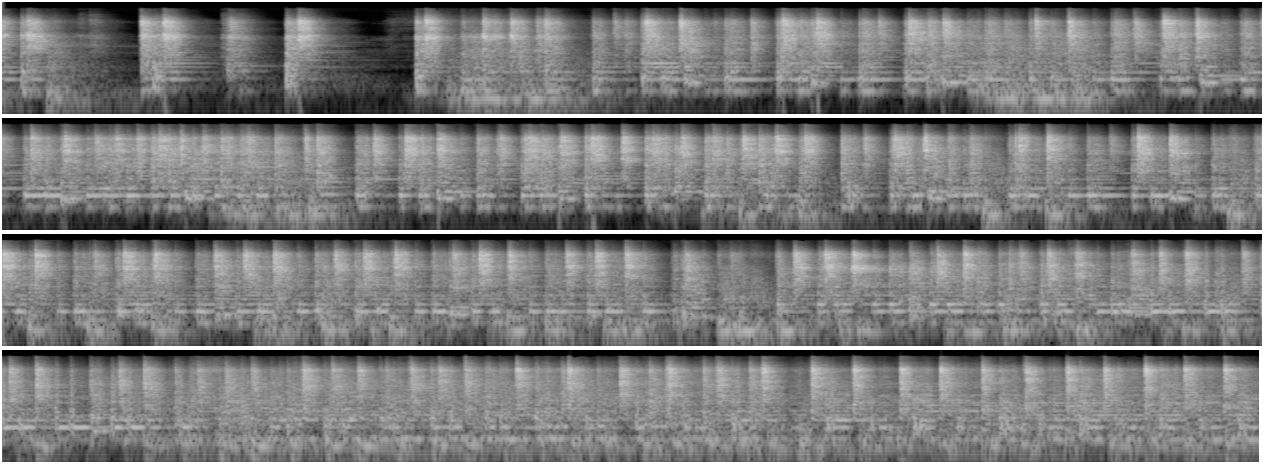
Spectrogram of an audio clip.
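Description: A small group of drums beaten with sticks: a few separate strokes, then from about two and a half seconds in, fast, continuous drumming with sharp high strokes and deep bass beats together.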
